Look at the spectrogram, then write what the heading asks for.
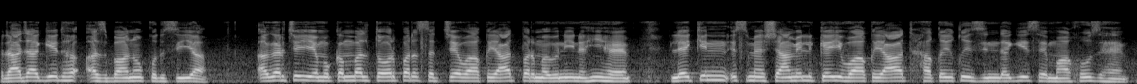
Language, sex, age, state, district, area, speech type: Urdu, male, 18-30, Uttar Pradesh, Saharanpur, urban, spontaneous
